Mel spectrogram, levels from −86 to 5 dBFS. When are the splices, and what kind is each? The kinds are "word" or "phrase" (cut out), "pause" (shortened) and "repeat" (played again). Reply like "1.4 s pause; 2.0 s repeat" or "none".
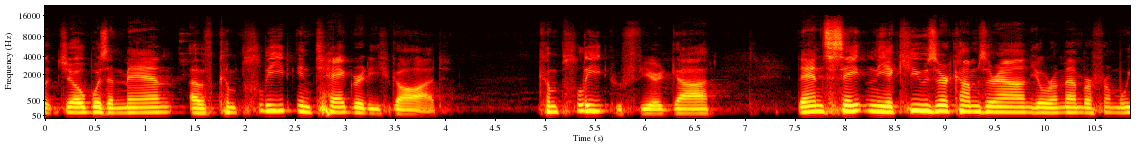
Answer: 3.4 s word; 5.6 s word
